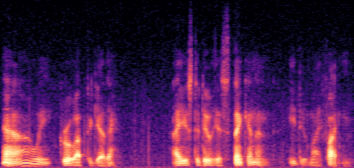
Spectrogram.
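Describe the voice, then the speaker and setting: An actor playing a sly gangster who turns jittery and defensive, on a 1940s film soundtrack. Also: male voice, a bass voice, animated, moderate pace, breathy edge, full character voice. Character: sly male gangster, terrified and guilty. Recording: dull old film soundtrack with music.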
